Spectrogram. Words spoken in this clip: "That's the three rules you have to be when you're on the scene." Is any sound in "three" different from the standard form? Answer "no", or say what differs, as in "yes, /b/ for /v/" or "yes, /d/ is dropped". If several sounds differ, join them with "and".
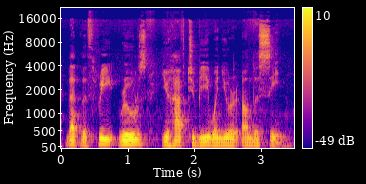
no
